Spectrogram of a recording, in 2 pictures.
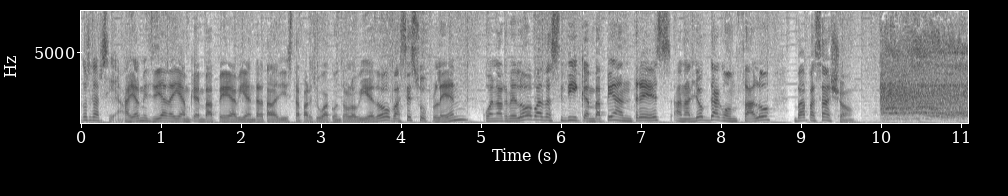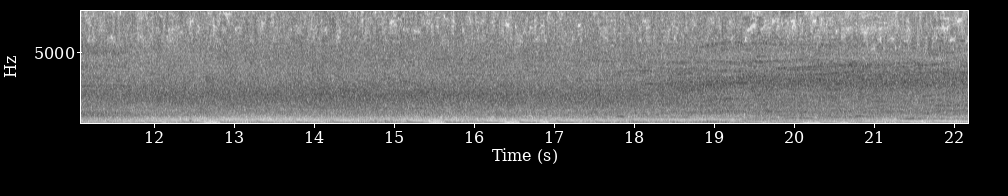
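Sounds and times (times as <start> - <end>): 
speech: 0.0 - 9.8
dense stadium applause: 10.0 - 22.1
large stadium crowd roaring: 10.0 - 22.1.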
